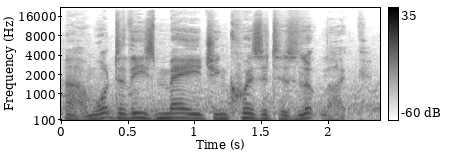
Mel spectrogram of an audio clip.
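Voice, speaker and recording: A man's voice: on the high side, brisk, noisy background, natural voice. A man voicing a composed, diplomatic emissary in a video game, polite, formal and probing. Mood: polite, inquiring.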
